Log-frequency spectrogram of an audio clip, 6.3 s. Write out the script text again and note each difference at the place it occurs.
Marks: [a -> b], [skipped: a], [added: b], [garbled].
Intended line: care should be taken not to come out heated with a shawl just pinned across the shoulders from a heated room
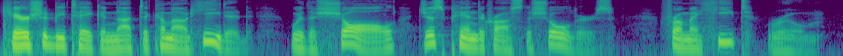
care should be taken not to come out heated with a shawl just pinned across the shoulders from a [heated -> heat] room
